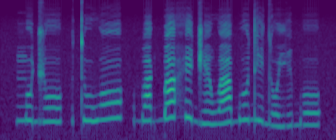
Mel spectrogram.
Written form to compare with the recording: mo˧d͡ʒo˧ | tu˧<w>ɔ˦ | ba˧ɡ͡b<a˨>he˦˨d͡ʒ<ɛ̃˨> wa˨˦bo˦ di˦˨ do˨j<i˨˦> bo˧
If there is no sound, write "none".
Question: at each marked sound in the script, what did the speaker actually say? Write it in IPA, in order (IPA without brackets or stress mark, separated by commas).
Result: w, a˦, ɛ̃˨, i˨˦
